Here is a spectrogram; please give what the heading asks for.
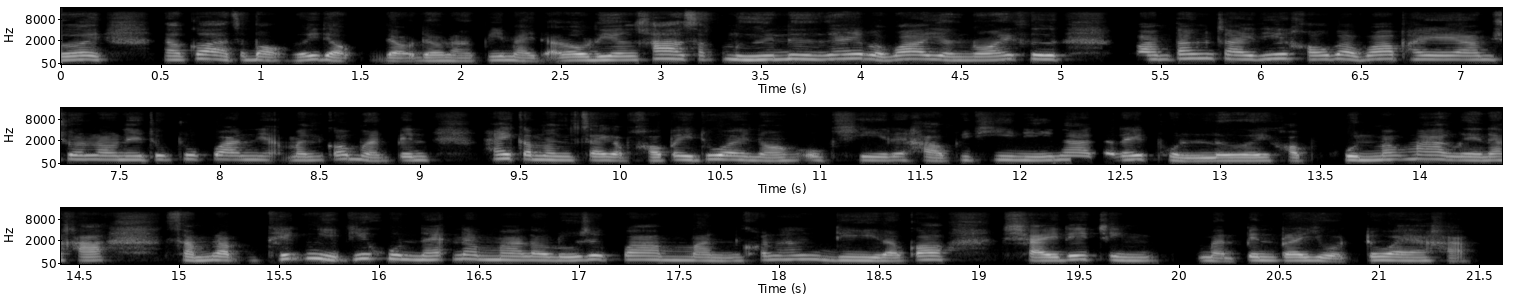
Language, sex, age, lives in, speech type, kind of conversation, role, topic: Thai, female, 20-24, Thailand, conversation, advice, user, ฉันจะปฏิเสธคำเชิญไปงานปาร์ตี้กับเพื่อน ๆ อย่างสุภาพได้อย่างไร?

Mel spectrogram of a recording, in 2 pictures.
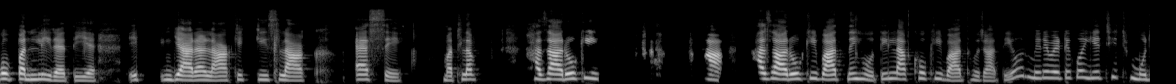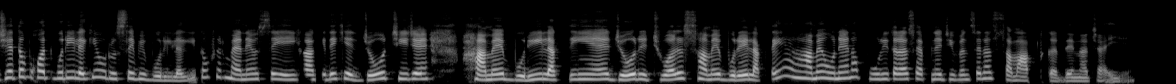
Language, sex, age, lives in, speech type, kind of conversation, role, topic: Hindi, female, 40-44, India, conversation, podcast, guest, Tyohar aur ghar ke riwaaj aapke bachchon ko kya sikhate hain?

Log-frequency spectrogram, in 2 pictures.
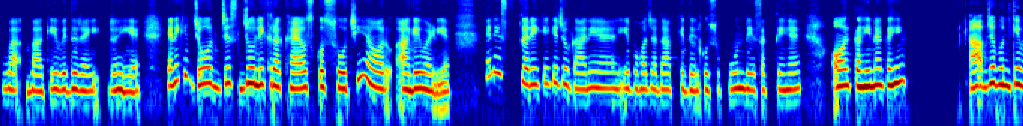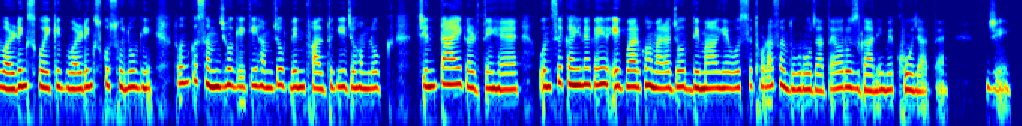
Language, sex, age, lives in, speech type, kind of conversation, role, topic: Hindi, female, 25-29, India, conversation, podcast, guest, Music aapka mood kaise badal deta hai?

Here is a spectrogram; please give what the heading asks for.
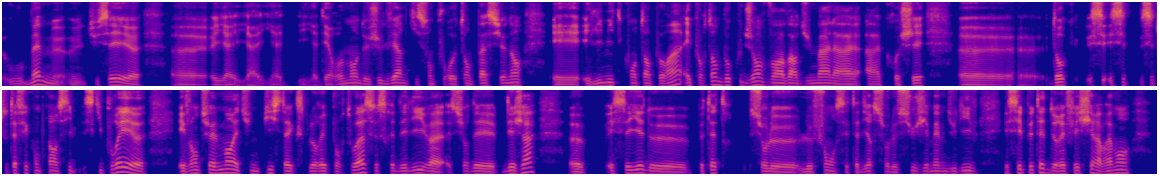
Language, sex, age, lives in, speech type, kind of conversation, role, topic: French, male, 45-49, France, conversation, advice, advisor, Pourquoi je n’arrive jamais à finir un livre que j’aime ?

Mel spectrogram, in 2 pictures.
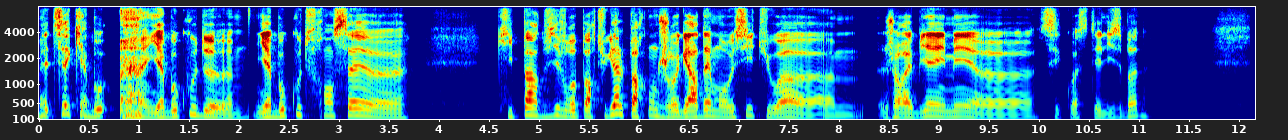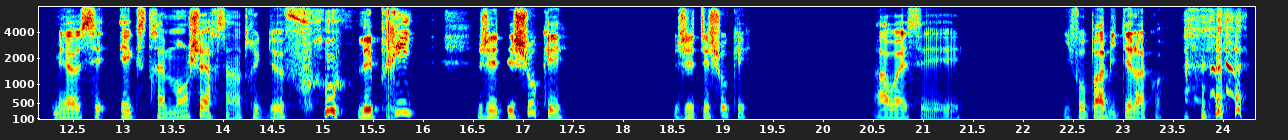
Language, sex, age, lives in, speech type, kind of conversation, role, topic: French, male, 45-49, France, conversation, unstructured, none, Quels sont tes rêves pour les cinq prochaines années ?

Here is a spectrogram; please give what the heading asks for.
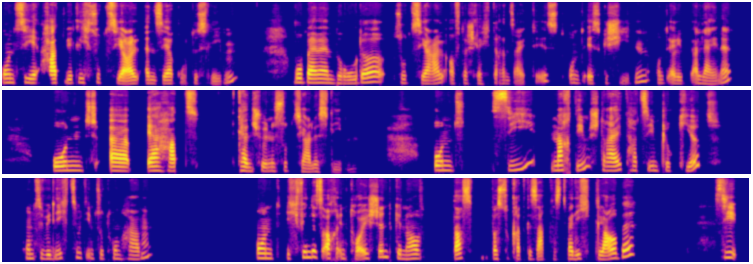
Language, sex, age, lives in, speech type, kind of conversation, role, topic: German, female, 30-34, United States, conversation, unstructured, none, Wie würdest du reagieren, wenn dich ein Familienmitglied enttäuscht?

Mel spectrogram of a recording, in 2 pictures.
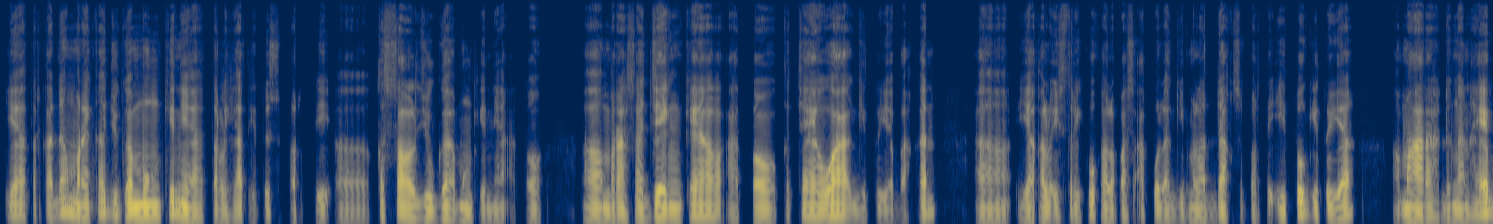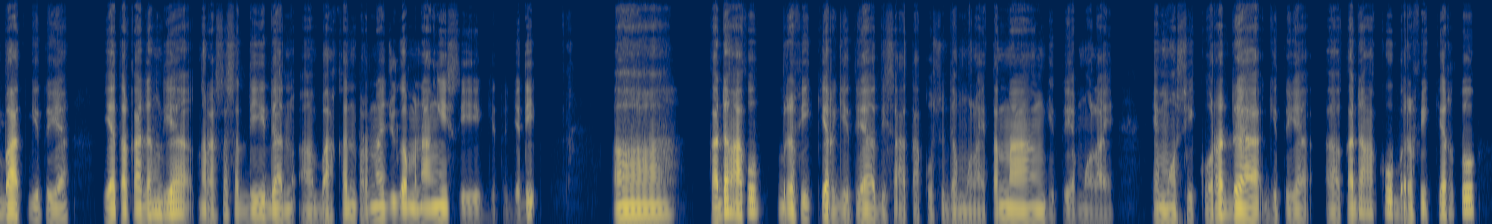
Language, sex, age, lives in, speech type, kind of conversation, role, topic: Indonesian, male, 35-39, Indonesia, conversation, advice, user, Mengapa saya sering marah lalu menyesal?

